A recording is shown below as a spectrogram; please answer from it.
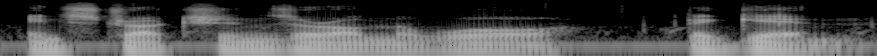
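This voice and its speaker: A man playing a stern, sardonic potions teacher in a fan audio drama, speaking in a deliberate, condescending way. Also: rumbling low, a little hiss or hum. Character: stern, sardonic male potions master, cold and exacting.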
